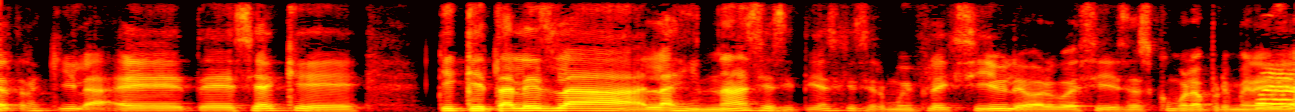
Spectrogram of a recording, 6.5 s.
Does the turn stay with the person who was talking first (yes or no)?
no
